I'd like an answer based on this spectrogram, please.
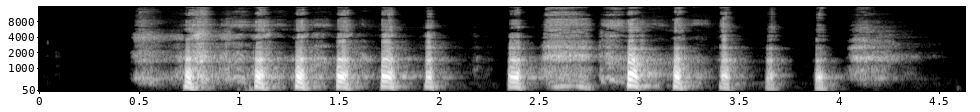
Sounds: Laughter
